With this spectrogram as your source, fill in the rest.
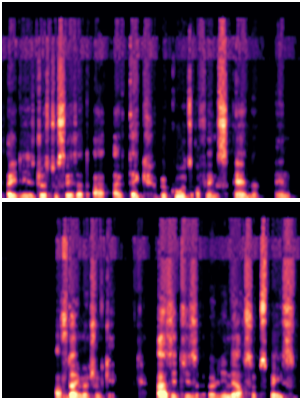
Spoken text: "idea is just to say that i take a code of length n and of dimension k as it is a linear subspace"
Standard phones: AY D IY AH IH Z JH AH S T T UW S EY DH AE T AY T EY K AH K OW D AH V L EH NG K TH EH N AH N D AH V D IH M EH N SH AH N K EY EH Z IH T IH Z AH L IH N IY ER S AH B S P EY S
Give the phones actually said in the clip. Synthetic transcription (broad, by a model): AY D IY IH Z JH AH S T T UW S EY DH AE T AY T EY K AH K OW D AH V L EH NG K S EH N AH N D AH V D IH M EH N SH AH N K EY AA Z IH T IH Z AH L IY N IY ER S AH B S P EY S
